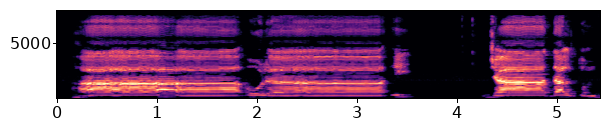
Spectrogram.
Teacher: হা উলাই জাদালতুম, জিমটাকে রাইট দিবেন। জিমের মাহারাজ হলো জিব্বার মধ্যখান তার উপর তালু হয়ে আসবে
